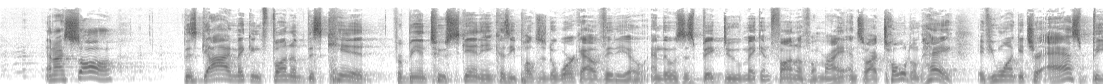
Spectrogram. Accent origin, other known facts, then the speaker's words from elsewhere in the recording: the South, United States; I was raised in the South, right? So I was raised to be polite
